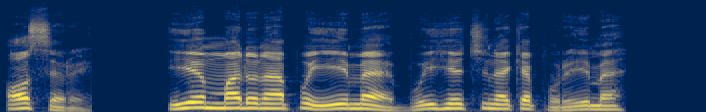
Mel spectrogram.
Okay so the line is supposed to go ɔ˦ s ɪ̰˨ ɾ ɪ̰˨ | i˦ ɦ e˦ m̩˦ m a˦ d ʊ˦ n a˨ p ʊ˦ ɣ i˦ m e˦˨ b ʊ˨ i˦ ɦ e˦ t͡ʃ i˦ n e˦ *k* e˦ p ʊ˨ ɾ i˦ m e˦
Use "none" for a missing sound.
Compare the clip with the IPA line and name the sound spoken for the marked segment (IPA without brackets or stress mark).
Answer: k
